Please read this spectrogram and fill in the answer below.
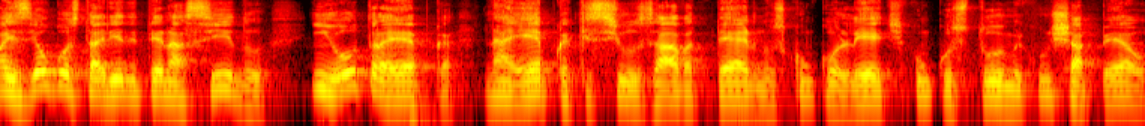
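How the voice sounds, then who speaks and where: A man speaks at a fairly slow pace with hardly any pauses and very wide pitch swings, captured in a very clean recording against a silent background. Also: medium pitch for a man. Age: 60s. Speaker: men's fashion consultant. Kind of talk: podcast interview.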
